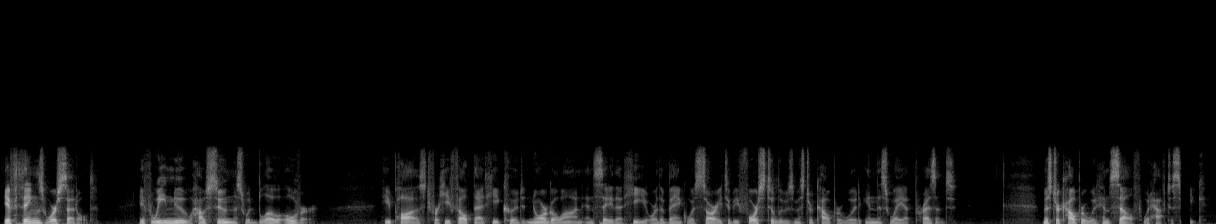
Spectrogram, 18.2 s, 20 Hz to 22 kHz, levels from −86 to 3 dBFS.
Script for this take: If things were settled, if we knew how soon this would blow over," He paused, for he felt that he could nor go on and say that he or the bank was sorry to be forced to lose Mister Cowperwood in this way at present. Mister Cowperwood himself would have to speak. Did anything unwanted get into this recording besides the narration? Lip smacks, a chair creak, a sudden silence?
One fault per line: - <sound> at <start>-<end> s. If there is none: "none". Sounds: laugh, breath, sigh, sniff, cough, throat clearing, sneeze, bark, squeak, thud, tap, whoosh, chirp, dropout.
- dropout at 17.7-17.9 s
